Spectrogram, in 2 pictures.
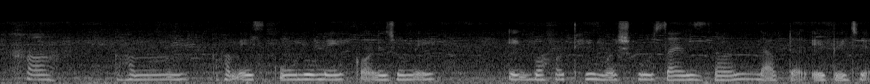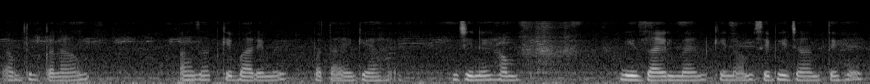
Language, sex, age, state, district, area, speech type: Urdu, female, 18-30, Uttar Pradesh, Mau, urban, spontaneous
